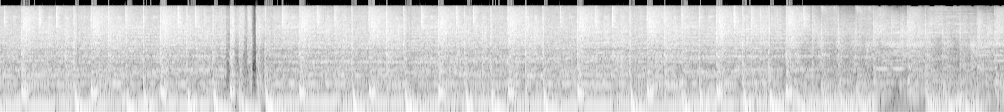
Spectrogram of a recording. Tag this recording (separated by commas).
Drum and bass, Music, Electronic music, Angry music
